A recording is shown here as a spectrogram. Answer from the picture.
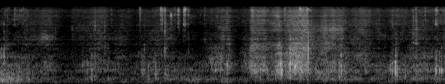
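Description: Irregular rustling and scuffing of clothing rubbing against a police body-worn camera's microphone at close range during a handcuffing.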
